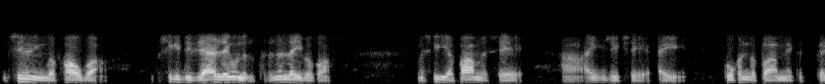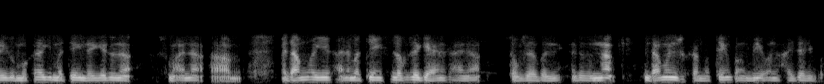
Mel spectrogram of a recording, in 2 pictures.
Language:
Manipuri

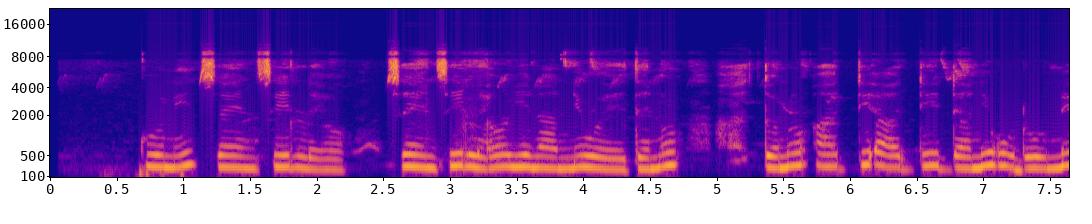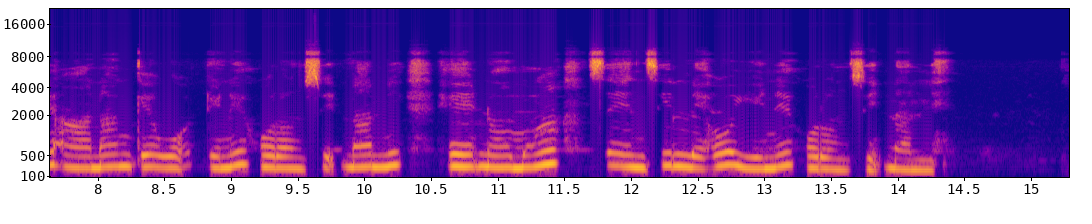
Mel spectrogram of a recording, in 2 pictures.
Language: Sidamo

